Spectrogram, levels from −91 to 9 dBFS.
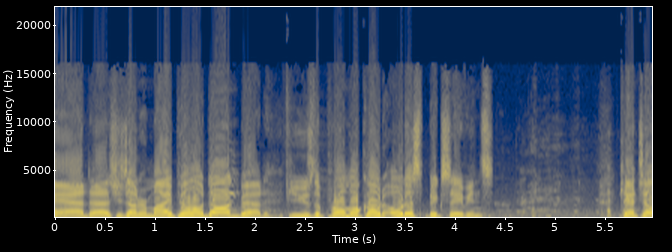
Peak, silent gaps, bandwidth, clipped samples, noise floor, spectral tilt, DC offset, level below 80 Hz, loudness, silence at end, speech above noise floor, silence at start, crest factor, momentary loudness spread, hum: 0 dBFS; none; 16 kHz; 1%; -36 dBFS; -5 dB/octave; under 0.1%; -36 dBFS; -8 LUFS; 0 s; 28 dB; 0 s; 8 dB; 11 LU; none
